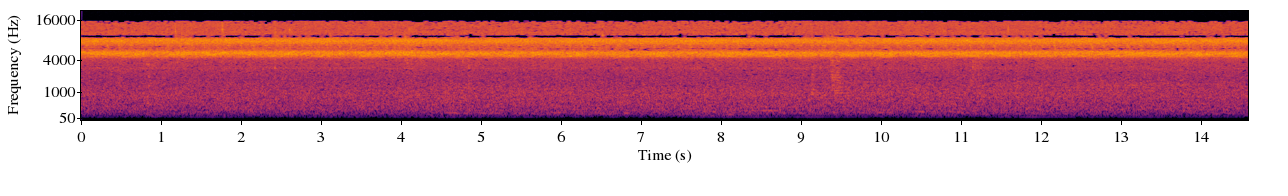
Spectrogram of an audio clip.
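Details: Continuous shrill drone of many insects in a field in Kaluga region, Russia, captured on 11 September 2019 with a Samsung Galaxy phone; the high whine stays even and unvarying throughout, with only a faint tick near the middle.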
